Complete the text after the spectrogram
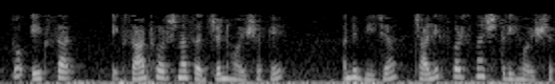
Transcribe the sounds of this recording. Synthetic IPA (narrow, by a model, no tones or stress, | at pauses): t̪oʔeksaeksãʈʰʋəɾʃnasəːd͡ʒənɦojʃəkeənebid͡ʒat͡ʃalisʋəɾʃnast̪ɾiɦojʃək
